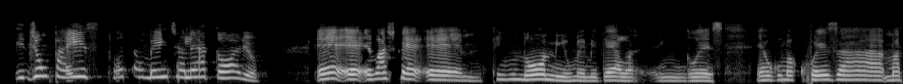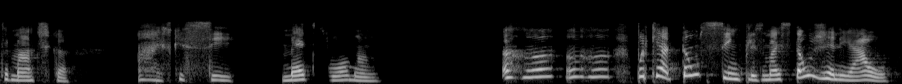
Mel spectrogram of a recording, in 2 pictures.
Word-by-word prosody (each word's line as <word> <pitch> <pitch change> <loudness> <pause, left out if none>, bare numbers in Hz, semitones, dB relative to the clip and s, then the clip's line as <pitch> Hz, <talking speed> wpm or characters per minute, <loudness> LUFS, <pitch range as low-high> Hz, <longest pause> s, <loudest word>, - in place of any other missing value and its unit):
e 315 +1 -1
de 365 +6 +1
um 390 0 +2
país 360 -1 +1 0.2
totalmente 345 +1 -3
aleatório. 305 - +1 0.6
Eh 245 0 +5
eh, - - +4
eu 255 - -1
acho 265 0 +1
que, 290 - +2
eh 210 -5 +3
eh, 170 -2 -9
tem 230 - -6
um 235 +1 -3
nome 220 -4 +4
o 170 - -3
meme 170 -2 -2
dela, 175 -2 0
em 160 - -11
inglês, 165 0 -3 0.3
é 195 - -2
alguma 205 +1 -1
coisa 215 -2 +1
matemática. 185 -5 -3 0.7
Ai. 210 -3 -6
esqueci. 200 -2 -8 0.5
Math 205 +4 +2
woman. 185 -5 -4 1.2
Aham, 340 +2 +2
aham. 350 +1 -3 0.3
Porque 375 +2 +2
é 330 -7 +7
tão 420 - +2
simples, 245 - 0
mas 220 +1 +1
tão 360 - +4
genial, 205 - +2
220 Hz, 125 wpm, -24 LUFS, -, 1.2 s, é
